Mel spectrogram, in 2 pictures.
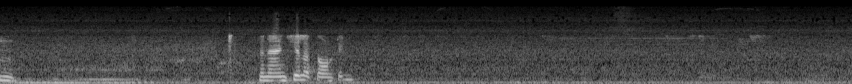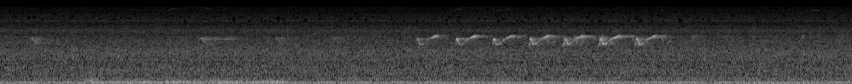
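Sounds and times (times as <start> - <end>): low hum: 0.0 - 14.5
steady background hiss: 0.0 - 17.0
bird chirping: 5.3 - 15.7.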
